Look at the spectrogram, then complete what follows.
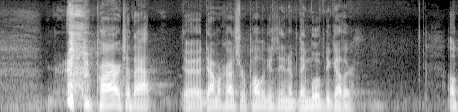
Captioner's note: cough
